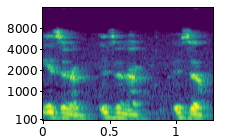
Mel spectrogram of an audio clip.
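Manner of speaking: stumbling softly over the words; stuttering. Real, not acted. Draft presenter losing his words mid-praise, stuttering. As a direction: trip up and restart, voice dropping. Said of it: "Sorry for my stuttering of words".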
